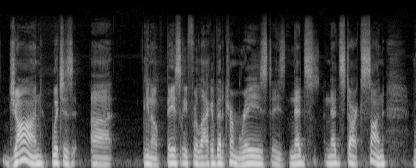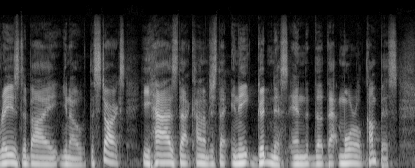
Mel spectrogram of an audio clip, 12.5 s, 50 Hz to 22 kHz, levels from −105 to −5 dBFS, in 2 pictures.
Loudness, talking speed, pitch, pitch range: -30 LUFS, 190 wpm, 130 Hz, 120-140 Hz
